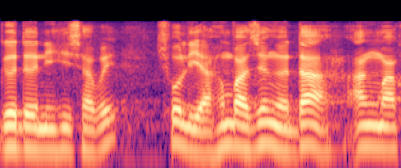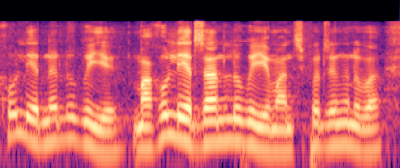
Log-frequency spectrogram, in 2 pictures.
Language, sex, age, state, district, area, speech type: Bodo, male, 18-30, Assam, Kokrajhar, urban, spontaneous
